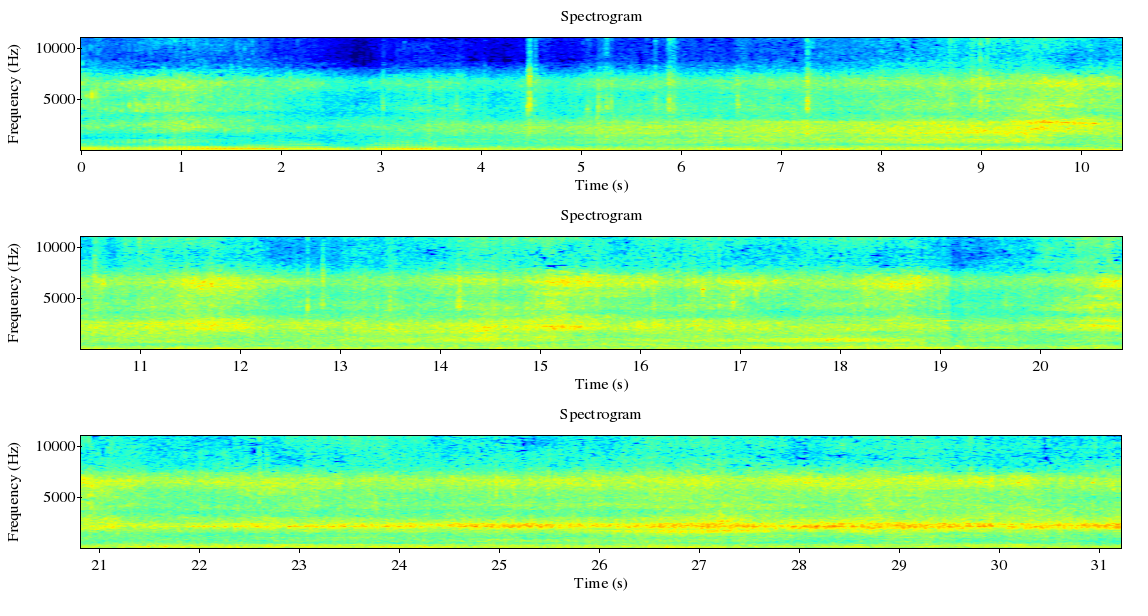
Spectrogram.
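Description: Roadside traffic on a highway: motorcycle tricycles and other vehicles drive past with their engines running over steady road noise. The sound is loudest in the first few seconds, as a vehicle passes close by.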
